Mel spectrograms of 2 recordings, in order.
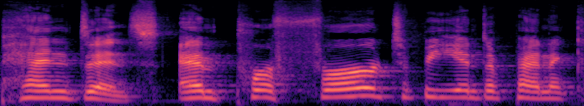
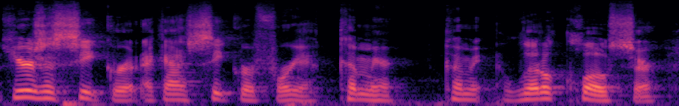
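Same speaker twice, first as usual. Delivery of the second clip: hushed, lower lead-in to a secret; mock confiding; 5 semitones lower, 8 dB quieter, much faster than usual. Host luring listeners closer with a secret, mock confiding. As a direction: draw them in softly before the blast.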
